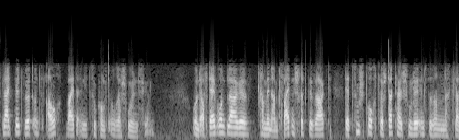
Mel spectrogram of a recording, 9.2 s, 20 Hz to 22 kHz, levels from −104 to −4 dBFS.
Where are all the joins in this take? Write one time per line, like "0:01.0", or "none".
0:05.1
0:06.9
